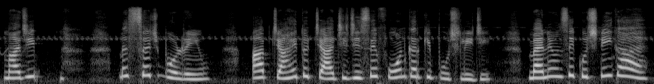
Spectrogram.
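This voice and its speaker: A woman's voice: high-pitched, lively intonation, moderate pace. A woman voicing a young new bride who earnestly pleads her innocence. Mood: pleading.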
